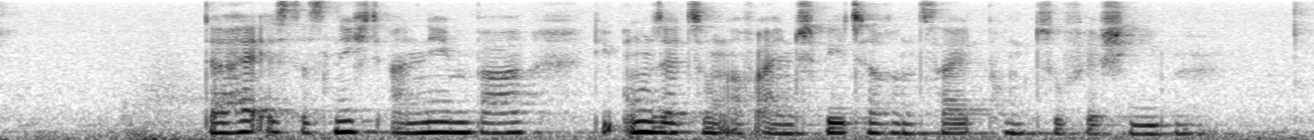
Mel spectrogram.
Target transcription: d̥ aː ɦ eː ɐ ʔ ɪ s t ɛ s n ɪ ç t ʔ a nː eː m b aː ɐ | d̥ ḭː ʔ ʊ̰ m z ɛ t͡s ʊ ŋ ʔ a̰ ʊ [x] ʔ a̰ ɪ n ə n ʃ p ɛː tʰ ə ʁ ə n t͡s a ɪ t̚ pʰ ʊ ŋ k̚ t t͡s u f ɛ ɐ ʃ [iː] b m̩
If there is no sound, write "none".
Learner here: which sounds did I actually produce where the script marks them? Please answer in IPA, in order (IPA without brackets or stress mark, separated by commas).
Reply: f, iː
